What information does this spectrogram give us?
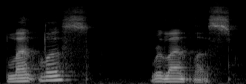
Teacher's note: because lent is the stress syllable, it's going to be longer. The vowel in lent is the red tent vowel.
